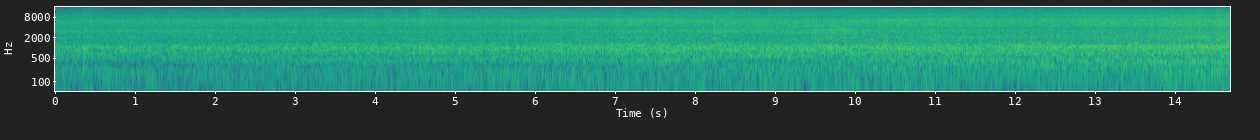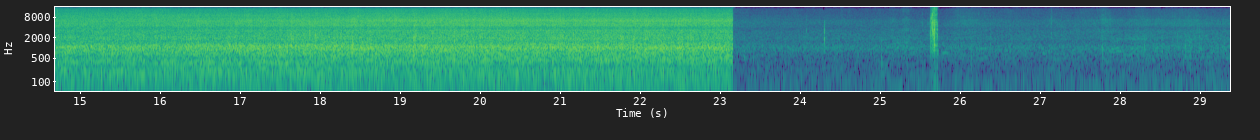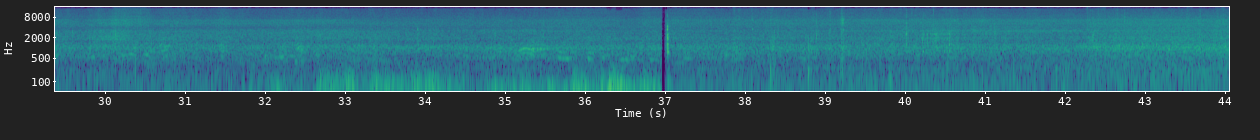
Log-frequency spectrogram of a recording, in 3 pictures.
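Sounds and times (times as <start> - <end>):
waterfall roaring into pool: 0.0 - 23.2, 37.0 - 44.0.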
